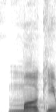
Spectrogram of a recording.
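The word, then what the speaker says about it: murky: Synonym of मर्की, ये वाला सुना होगा आपने शब्द मर्की, मर्की मैं बोलता हूं इसे क्योंकि आर साइलेंट ही बोलता है इसमें, मर्की, क्या है ये, मर्की, इट्स not monkey, it's मर्की।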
